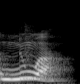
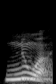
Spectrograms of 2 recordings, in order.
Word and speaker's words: nur: français mais c'est plutôt noa noa c'est presqu'un a en fait à la fin alors le nous en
